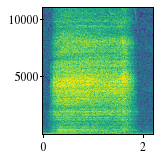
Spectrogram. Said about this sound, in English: Again, inhale for 3 seconds,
